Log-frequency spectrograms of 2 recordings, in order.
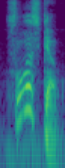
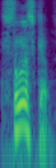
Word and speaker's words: Salisko: Because I think the way I say it, Salisko. It's like Salisko.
